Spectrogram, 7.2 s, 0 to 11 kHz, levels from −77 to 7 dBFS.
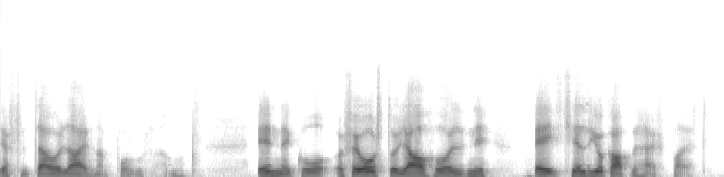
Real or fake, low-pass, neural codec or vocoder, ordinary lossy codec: fake; 7.2 kHz; codec, 16 kHz, 0.3 kbps, FocalCodec; none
